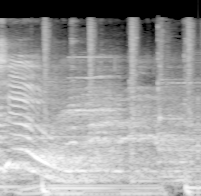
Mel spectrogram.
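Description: A loud, shrill cry that slides down in pitch over about half a second, over background music and a steady low hum.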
